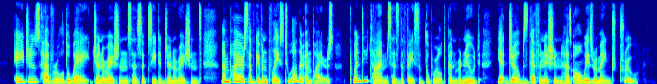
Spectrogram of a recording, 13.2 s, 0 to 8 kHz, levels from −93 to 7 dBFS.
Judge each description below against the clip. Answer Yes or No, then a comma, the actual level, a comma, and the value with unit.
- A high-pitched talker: Yes, high, 195 Hz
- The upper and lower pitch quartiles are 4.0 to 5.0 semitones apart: Yes, average, 4.3 semitones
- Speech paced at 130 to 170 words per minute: Yes, average, 155 wpm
